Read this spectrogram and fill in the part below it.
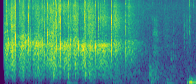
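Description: An audience applauds in an echoing hall, then the clapping fades out.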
